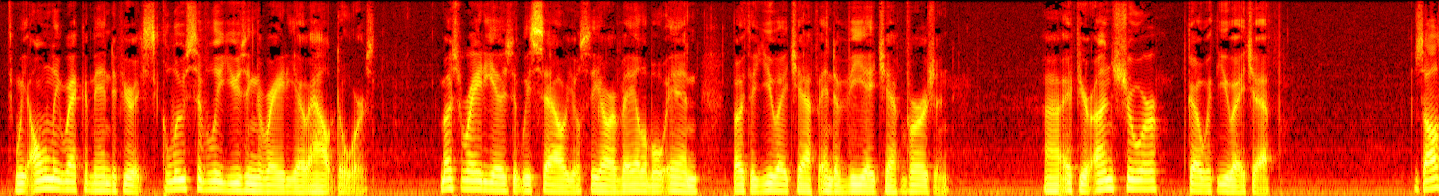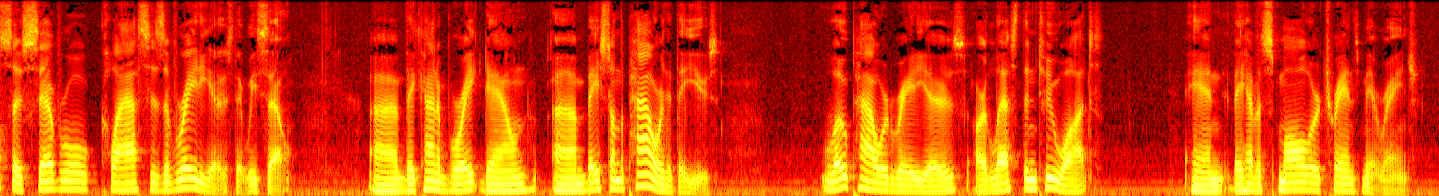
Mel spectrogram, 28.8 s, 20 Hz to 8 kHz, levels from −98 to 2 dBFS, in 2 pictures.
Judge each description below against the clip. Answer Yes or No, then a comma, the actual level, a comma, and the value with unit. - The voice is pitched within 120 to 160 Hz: No, low, 105 Hz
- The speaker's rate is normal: Yes, average, 150 wpm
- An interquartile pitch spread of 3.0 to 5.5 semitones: Yes, average, 4.4 semitones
